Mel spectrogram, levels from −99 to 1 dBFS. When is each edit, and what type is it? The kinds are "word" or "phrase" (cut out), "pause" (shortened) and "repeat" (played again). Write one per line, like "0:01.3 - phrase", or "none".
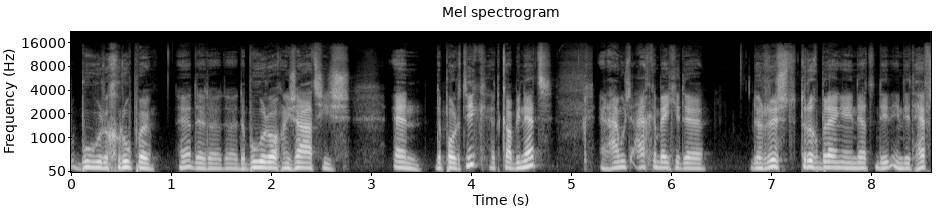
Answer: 0:01.4 - word
0:05.2 - pause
